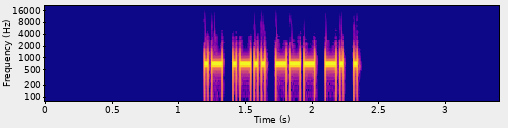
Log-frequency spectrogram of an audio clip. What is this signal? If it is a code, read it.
Morse code, heard as a keyed tone, about 44 wpm, 700 Hz. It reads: ALONE
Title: Top 751-1000 Words 45wpm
